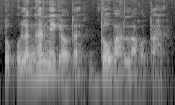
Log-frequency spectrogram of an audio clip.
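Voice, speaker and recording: A man with a North Indian Hindi accent teaches an exam-prep Hindi spelling lesson, going slowly, repeating each word and explaining it step by step while saying "dekhiye" and "theek hai." His medium-pitched voice swings widely in pitch and sounds creaky and mellow, and the audio is dull.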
